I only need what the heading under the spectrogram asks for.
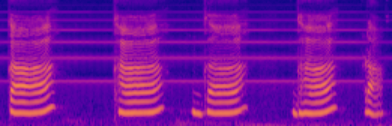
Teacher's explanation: जो वर्ण कंठ अर्थात गले के द्वारा बोले जाते हैं जिनकी आवाज कंठ या गले से निकलती है उन्हें कंट विरंजन कहते हैं नेक्स्ट क्वेश्चन देखते हैं 24 नंबर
